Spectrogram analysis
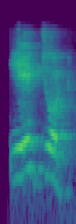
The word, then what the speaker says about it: Ikjot: So, again, you pronounce the name, Ikjot. How do you pronounce? Ekjot, ma'am. Ekjot.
